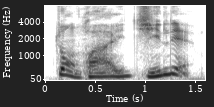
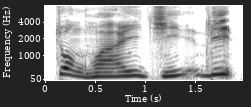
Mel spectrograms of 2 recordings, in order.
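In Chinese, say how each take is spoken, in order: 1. 这句是用普通话读的，末尾音节是降调。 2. 这句是用粤语读的，末尾音节短促。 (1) "在现代汉语，壮怀激烈烈是四声" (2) "用粤语练是"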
